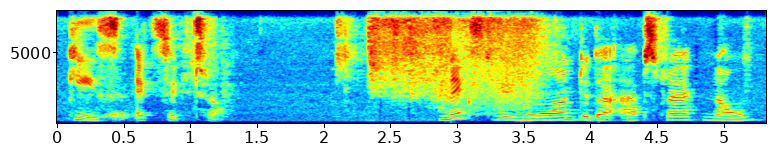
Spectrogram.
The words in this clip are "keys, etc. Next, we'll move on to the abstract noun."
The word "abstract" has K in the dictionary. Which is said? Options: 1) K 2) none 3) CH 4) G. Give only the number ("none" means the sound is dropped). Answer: 1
